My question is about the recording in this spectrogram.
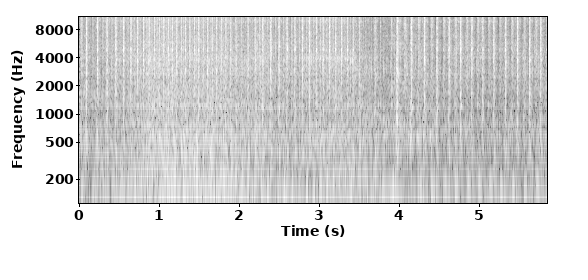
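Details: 1971 early-bay VW bus flat-four after carburetor replacement, throttle cable not returning well, timing about 4 degrees out: uneven, lumpy idle with irregular popping beats breaking rhythm; runs rough like a misfire, plugs and wires suspected, cause unconfirmed.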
